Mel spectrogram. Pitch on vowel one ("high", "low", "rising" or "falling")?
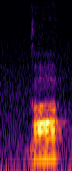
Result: high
